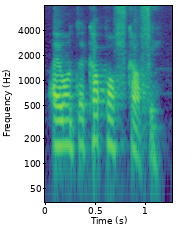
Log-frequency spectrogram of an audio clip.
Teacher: So I say want, strong, cup, strong, and coffee, strong. They are stressed. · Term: sentence stress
